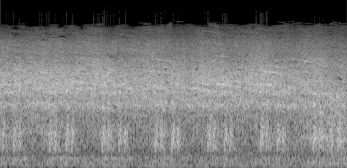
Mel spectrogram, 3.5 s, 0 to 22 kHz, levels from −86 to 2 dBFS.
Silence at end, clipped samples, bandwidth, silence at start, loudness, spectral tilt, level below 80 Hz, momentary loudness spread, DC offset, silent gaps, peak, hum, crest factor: 0 s; under 0.1%; 15.5 kHz; 0 s; -10 LUFS; 0 dB/octave; -42 dBFS; 2 LU; under 0.1%; none; 0 dBFS; none; 12 dB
